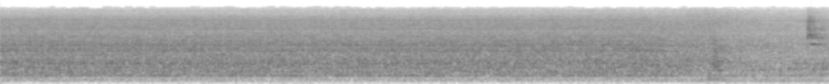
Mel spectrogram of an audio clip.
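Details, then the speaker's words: New Traeger wood pellet grill switched on with dial at smoke, draft fan behind the fire pot kicks on with steady even hum and smooth whir, no rattle or scrape; fan running normally. "All right, we turn it on right here. Temperature dial's already on smoke. You can hear the fan start to kick on right there."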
